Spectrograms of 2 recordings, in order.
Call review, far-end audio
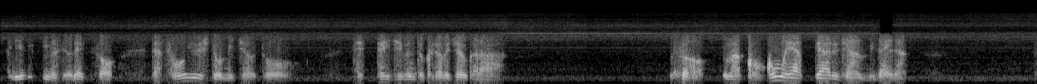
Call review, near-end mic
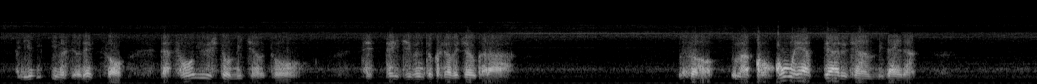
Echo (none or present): present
